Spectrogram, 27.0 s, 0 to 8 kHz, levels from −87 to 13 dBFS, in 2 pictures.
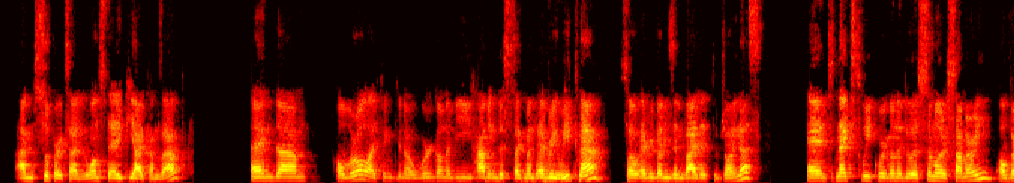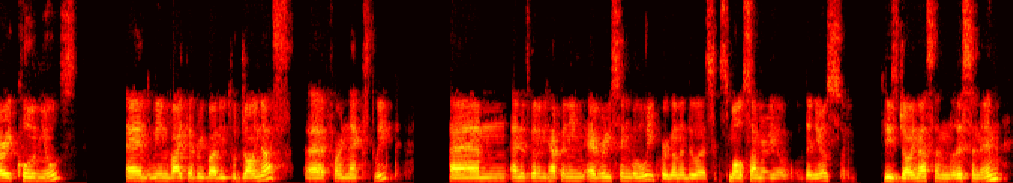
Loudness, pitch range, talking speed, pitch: -18 LUFS, 135-145 Hz, 175 wpm, 140 Hz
